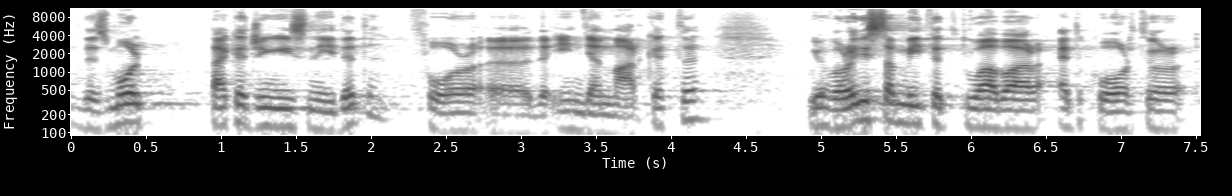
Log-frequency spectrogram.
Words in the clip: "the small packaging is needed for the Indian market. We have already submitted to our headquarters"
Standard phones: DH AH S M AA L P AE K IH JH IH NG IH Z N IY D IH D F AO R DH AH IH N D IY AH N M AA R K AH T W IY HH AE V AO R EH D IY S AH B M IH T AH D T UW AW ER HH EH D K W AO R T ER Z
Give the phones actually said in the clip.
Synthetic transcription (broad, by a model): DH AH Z M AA L P AE K IH JH IH NG IH Z N IY D IH D F AO R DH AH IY N D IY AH N M AA R K AH T W IY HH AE V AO L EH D IY S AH B M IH T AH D T UW AW ER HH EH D K W AO R T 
